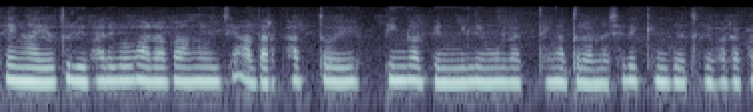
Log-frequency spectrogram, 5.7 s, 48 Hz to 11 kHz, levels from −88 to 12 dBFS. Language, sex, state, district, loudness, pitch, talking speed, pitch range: Chakma, female, Tripura, Dhalai, -14 LUFS, 210 Hz, 210 wpm, 205-220 Hz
